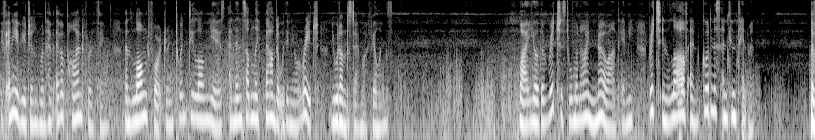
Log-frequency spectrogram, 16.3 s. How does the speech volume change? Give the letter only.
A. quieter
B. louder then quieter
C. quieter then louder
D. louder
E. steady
E.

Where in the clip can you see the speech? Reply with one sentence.
The speech can be heard from 0.0 to 7.8 s and from 10.3 to 15.2 s.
